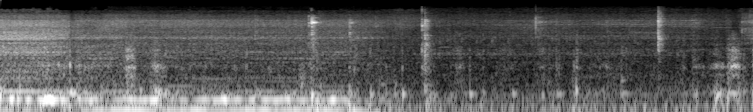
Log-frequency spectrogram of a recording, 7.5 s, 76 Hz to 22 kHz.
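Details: 2005 Yamaha 115 (LF115TXRD) starboard outboard after cleaning dirty fuel injectors, no load: steady low hum, even pitch, no stumble through revs; previously broke up and misfired around 2,500–3,000 rpm.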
